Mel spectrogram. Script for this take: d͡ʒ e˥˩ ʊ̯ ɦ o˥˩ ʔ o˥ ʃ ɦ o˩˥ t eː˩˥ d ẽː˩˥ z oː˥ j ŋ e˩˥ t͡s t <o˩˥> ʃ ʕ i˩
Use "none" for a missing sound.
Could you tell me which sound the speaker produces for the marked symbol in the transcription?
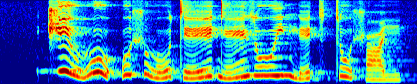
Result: o˥˩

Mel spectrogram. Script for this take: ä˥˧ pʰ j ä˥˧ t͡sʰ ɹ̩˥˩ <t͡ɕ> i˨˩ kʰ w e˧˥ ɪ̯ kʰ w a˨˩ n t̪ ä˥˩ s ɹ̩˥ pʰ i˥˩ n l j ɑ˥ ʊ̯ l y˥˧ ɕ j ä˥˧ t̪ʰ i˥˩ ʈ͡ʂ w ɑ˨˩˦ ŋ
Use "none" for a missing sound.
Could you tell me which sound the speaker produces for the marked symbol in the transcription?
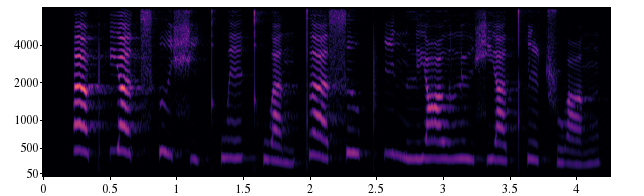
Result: ɕ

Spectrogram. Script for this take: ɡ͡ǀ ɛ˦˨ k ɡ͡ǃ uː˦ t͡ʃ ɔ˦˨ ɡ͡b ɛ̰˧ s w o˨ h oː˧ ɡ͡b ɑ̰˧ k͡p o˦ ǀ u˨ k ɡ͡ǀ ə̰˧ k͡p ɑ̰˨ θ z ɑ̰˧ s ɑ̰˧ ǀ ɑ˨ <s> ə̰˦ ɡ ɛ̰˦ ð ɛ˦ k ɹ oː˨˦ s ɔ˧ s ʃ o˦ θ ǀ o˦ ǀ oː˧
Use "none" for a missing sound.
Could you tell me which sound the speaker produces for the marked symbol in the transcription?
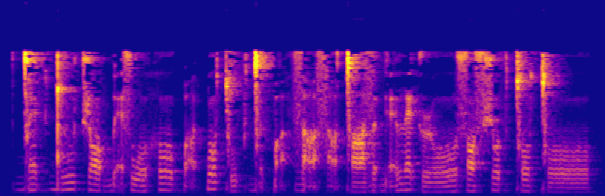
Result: z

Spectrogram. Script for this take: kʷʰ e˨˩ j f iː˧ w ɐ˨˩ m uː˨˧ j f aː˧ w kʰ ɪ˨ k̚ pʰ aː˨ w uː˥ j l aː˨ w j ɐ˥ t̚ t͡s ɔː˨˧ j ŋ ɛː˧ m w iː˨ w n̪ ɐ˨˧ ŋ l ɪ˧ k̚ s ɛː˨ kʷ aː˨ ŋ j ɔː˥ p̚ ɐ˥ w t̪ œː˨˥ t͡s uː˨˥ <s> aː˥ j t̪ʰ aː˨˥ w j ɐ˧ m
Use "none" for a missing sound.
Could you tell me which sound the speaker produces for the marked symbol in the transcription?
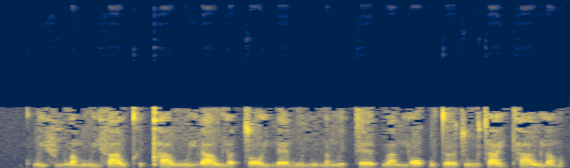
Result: t͡s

